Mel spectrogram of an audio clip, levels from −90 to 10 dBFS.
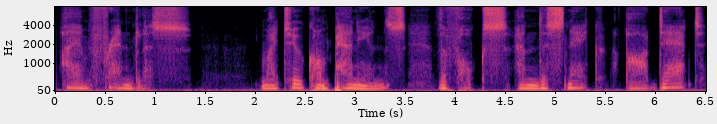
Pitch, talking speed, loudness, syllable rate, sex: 110 Hz, 120 wpm, -24 LUFS, 3.6 syllables/s, male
